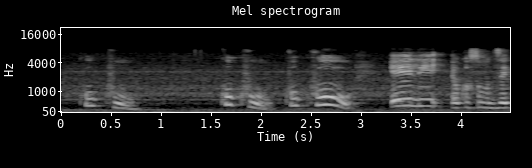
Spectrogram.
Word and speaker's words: coucou: Aqui a gente tem o OU, então é o som de U.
